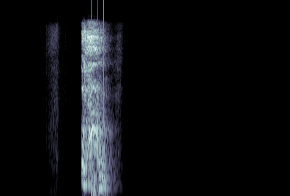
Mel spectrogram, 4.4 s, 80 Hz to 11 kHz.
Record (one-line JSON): {"cough_length": "4.4 s", "cough_amplitude": 31306, "cough_signal_mean_std_ratio": 0.25, "survey_phase": "beta (2021-08-13 to 2022-03-07)", "age": "45-64", "gender": "Male", "wearing_mask": "No", "symptom_none": true, "smoker_status": "Never smoked", "respiratory_condition_asthma": false, "respiratory_condition_other": false, "recruitment_source": "REACT", "submission_delay": "1 day", "covid_test_result": "Negative", "covid_test_method": "RT-qPCR"}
